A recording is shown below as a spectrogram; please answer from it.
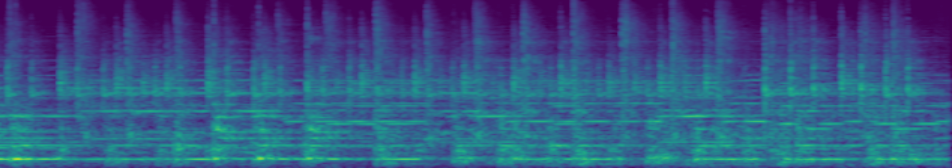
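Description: Live Haryanvi ragni accompaniment with no singing: a harmonium holds a steady low note under a melody, over quick hand-drum strokes played several times a second.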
